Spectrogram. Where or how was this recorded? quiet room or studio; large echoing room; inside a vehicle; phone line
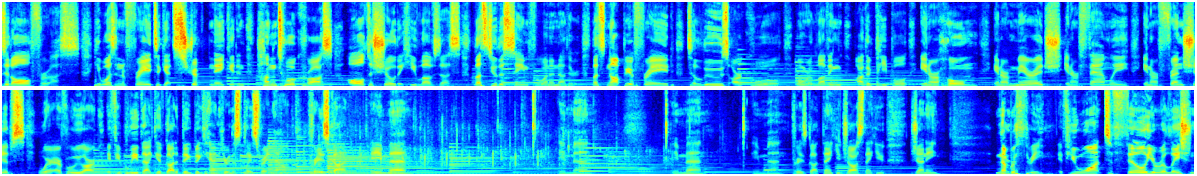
large echoing room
